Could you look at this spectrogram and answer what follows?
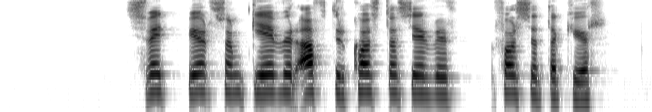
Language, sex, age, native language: Icelandic, female, 40-49, Icelandic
